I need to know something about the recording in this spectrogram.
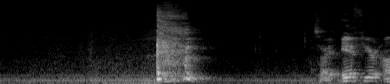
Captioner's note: coughs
